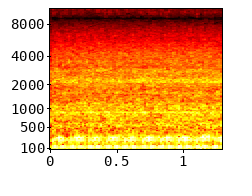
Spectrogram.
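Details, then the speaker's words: V8 at a dealer-only auto auction, idling: deep, steady burble with an even beat and no knocks or misses; sounds way better than expected, a healthy normal idle. "Bro, this thing sounds way better than I thought it would. Wow. Craziness, dude."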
